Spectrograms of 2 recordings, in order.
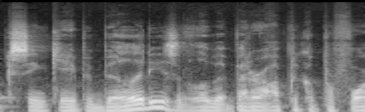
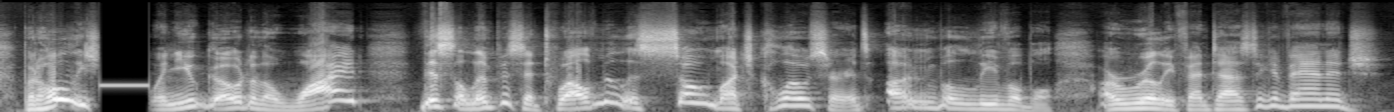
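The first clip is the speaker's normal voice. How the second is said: excited; 8 semitones higher than usual. Real, not acted. Excited by close focus.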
